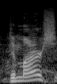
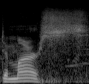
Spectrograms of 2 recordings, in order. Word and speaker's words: DeMarce: It is, yeah, she said it's pronounced. DeMarce is pronounced D-E-M-A-R-S-E. DeMarce. DeMarce. Not your French pronunciation, but she liked it. She said it sounds good.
